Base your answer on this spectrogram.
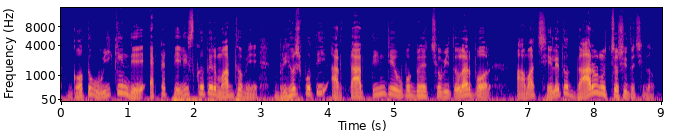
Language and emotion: Bengali, happy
